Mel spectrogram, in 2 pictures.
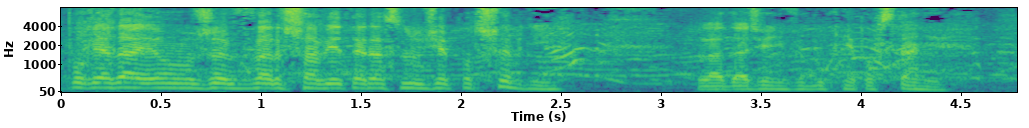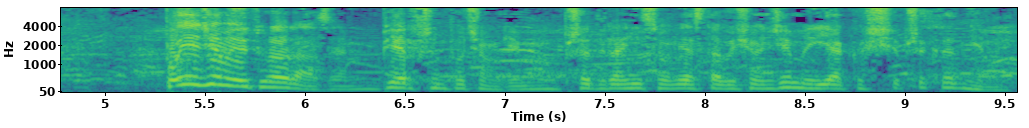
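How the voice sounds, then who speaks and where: A man's voice: fairly high pitch, animated, brisk, a crowd in the background, close to an everyday voice. An actor playing a determined young man in a wartime radio drama. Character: resolute young man in occupied wartime Poland.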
